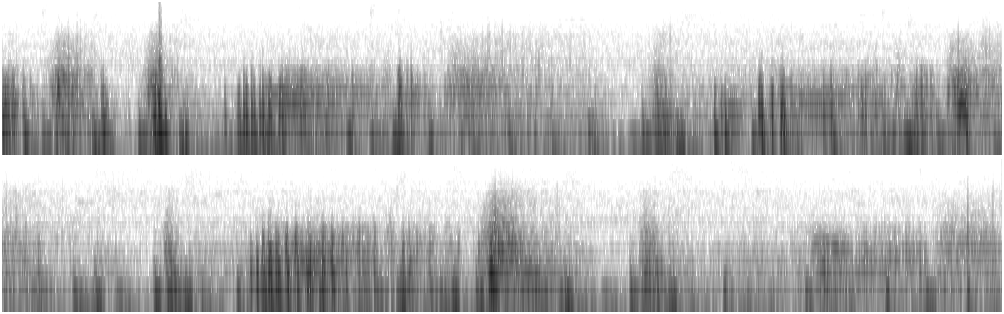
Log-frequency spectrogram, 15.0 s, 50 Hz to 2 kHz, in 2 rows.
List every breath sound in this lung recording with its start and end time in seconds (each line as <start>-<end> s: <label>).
0.00-0.77 s: inhalation
0.00-0.77 s: crackles
0.97-1.49 s: exhalation
0.97-1.49 s: crackles
1.57-3.25 s: crackles
1.62-3.26 s: inhalation
3.25-4.60 s: exhalation
3.25-4.60 s: crackles
5.70-7.07 s: inhalation
5.70-7.07 s: crackles
7.09-8.46 s: exhalation
7.09-8.46 s: crackles
9.26-11.00 s: inhalation
9.26-11.00 s: crackles
11.10-12.00 s: exhalation
11.10-12.00 s: crackles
